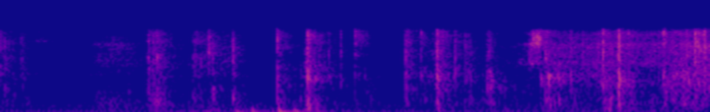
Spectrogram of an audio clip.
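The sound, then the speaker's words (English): Paper crinkles and rustles in a studio in a quick, irregular run of crackling bursts, moderately loud, with no voices. “Just your crinkling paper.”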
